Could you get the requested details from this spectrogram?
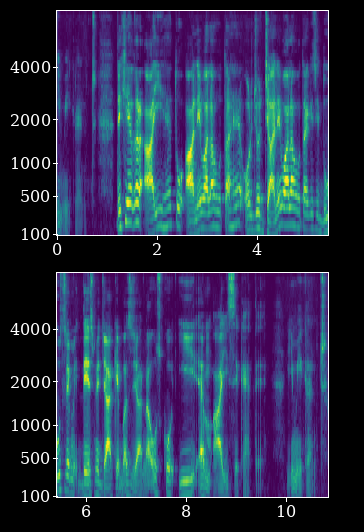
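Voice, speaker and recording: A man with an Indian accent teaching an exam-prep English lesson, patiently spelling out words letter by letter and checking that his students follow along. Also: on the low side. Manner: slow and patient, often checks in with "clear friends?".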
